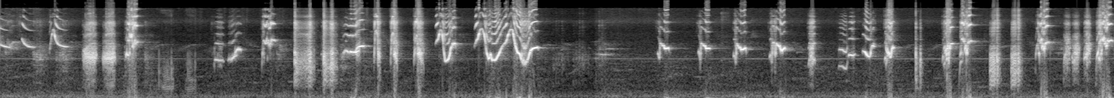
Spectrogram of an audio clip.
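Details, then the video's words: Javan myna lure song, very chatty, to make other birds reply: long rapid stream of sharp squawks, clicks and twisting whistles with a brief pause midway. "PANCINGAN JALAK KEBO super gacor cerewet.di jamin burung kamu langsung nyaut"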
